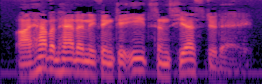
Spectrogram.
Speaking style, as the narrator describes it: said Johnny

